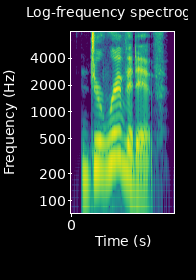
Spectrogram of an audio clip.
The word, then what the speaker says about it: derivative: Derivative, pronounced de-riv-a-tive.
